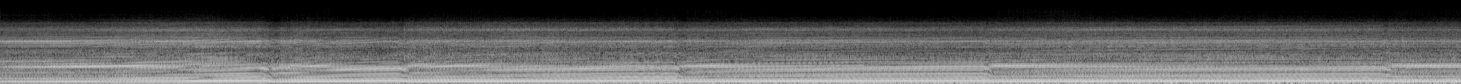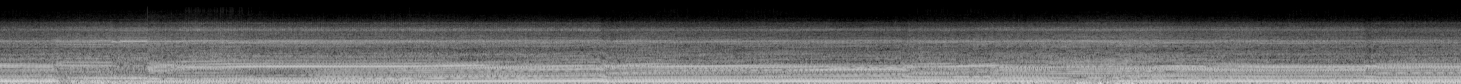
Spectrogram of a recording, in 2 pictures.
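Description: Suzuki SV650's 645 cc V-twin engine pulling hard on track. Its pitch climbs and drops sharply at each upshift, several times in the first ten seconds, then it stays at high revs with further gear changes.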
